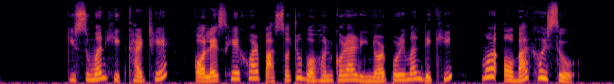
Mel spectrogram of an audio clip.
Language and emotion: Assamese, surprised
